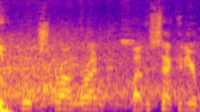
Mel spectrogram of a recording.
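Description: Faint speech from the football game broadcast's commentary, playing at low level. A couple of short soft knocks come about a second and a half in.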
